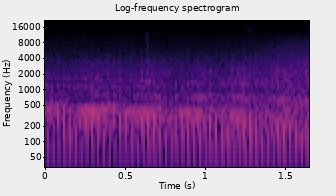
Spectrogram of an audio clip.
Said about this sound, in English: We walked to the end of this wide shelly beach, and I've just given up hope, when all of a sudden, a helicopter flies overhead.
